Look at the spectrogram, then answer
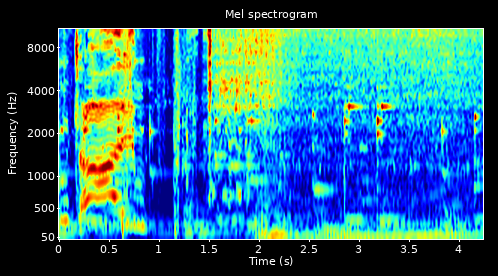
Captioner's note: engine starting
